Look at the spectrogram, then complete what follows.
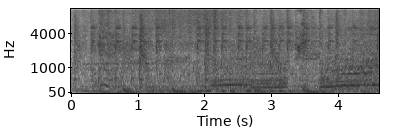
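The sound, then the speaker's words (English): A car skidding out of control on a freeway, its engine roaring under two drawn-out, high tire squeals, one midway and one near the end, with no voices. “The vamp car speeds out of control, hits the central reservation, spins onto its back, and slides along the freeway before coming to an abrupt rest and crumpling against a concrete pillar.”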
